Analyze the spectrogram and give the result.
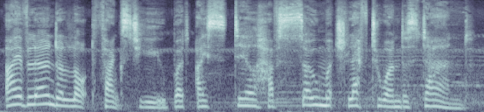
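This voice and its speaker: An earnest, inquisitive young woman scholar voiced by an actress in a fantasy game. She is polite and formal, at an average pitch, with music clearly behind her. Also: lively intonation, a little slow, a little mellow, lightly acted. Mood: earnest, respectful. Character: earnest, curious, respectful young female scholar outsider. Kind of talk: video game dialogue acting.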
